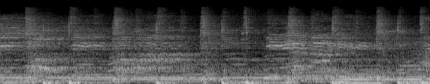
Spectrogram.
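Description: A rock band playing live, with a male lead singer and backing vocalists singing together over electric guitar, electric bass and drums.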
